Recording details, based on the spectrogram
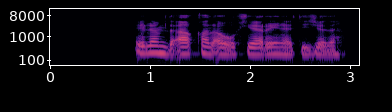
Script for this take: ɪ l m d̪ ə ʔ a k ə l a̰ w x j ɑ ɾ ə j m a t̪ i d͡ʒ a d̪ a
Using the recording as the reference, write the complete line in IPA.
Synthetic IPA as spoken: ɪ l m d̪ ə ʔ a q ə l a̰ w x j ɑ ɾ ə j n a t̪ i d͡ʒ a d̪ a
